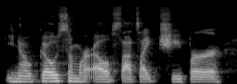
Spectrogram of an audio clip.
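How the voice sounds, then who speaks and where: Low-voiced woman in her thirties, chatty. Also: steady tone, normal speed. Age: 30s. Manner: rambling, heavy filler "like". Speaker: guest comedian. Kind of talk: casual chat.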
